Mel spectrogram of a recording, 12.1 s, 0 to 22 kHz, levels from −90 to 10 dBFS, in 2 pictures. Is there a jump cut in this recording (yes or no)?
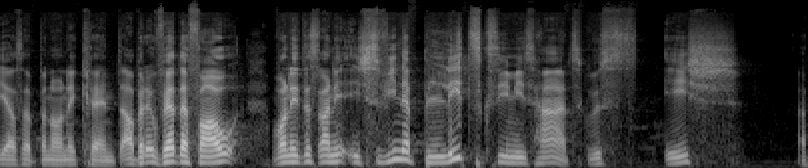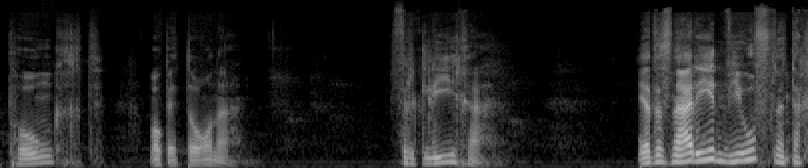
yes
